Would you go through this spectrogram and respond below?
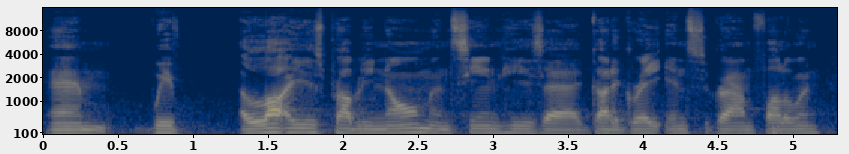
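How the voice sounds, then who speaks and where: A man's voice: fairly low pitch, flat delivery, moderate pace. A man hosting a podcast, introducing his guest and chiming in with short encouraging remarks. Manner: brief, encouraging interjections. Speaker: podcast host. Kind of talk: casual podcast chat.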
